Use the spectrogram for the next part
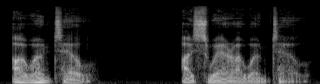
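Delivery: low, hushed promise; reassuring. Acted. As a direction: swear secrecy very softly. Old man promises secrecy.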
